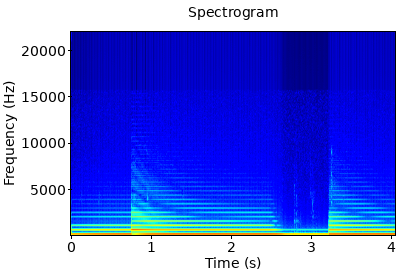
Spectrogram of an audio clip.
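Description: Modular synthesizer oscillator (Frap Tools BRENSO) sounding a steady low tone through its wave folder, modulated by a FALISTRI envelope. At each envelope stroke the tone turns bright and buzzy, then mellows. This happens twice: about a second in, and again past three seconds.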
